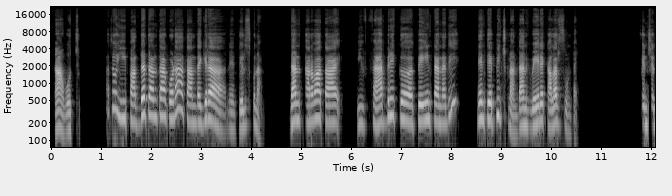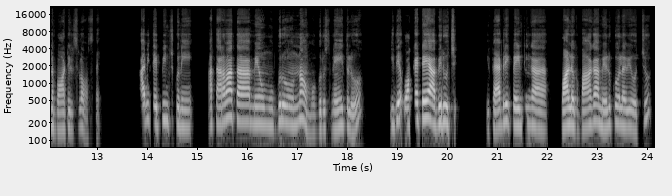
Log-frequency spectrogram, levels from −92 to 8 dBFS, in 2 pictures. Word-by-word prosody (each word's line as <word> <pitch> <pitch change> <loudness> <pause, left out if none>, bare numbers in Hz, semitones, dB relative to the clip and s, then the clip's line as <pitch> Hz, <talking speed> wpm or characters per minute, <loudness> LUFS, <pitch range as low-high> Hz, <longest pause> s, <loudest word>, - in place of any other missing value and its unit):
ఆ! - - +7 0.2
ఒచ్చు. 150 0 -13 0.6
ఆ - - -14
సో, 355 - -3 0.2
ఈ - - -3 0.2
పద్ధతంతా 265 +5 +3
కూడా 235 +8 +2 0.2
తన 205 -1 +2
దగ్గర 230 +4 +2 0.4
నేను 155 -2 -14
తెలుసుకున్నాను. 170 +1 -7 0.6
దాని 220 +1 +4
తర్వాత, 235 +3 +2 0.7
ఈ - - -11 0.2
ఫ్యాబ్రిక్ 235 +7 0 0.3
పెయింటన్నది, 210 - 0 0.5
నేను 230 0 0
తెప్పించుకున్నాను. 225 - -3
దానికి 175 -1 0
వేరే 200 +4 +1
కలర్సుంటాయి. 165 - -3 1.3
చిన్న, 185 -1 -5
చిన్న 185 -2 -4
బాటిల్స్‌లో 155 +2 -5
ఒస్తాయి. 110 0 -22 0.9
అవి 215 +2 -1
తెప్పించుకొని, 190 -3 -5 0.5
ఆ - - -6
తర్వాత 230 +4 +5 0.3
మేము 190 0 -1
ముగ్గురుంన్నాం. 195 +4 -1
ముగ్గురు 160 +4 -8
స్నేహితులు. 160 -2 -4 0.8
ఇది 220 +5 +3 0.2
ఒకటే 225 +5 +4 0.2
అభిరుచి. 195 0 +1 0.6
ఈ - - -15
ఫ్యాబ్రిక్ 200 +6 +2
పెయింటింగా 180 0 0 0.5
వాళ్ళుకి 175 -1 +6
బాగా 185 +5 +3
మెలుకోలవి 180 0 -2
ఒచ్చు. 150 +10 -12
190 Hz, 105 wpm, -23 LUFS, 175-220 Hz, 1.3 s, ఆ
